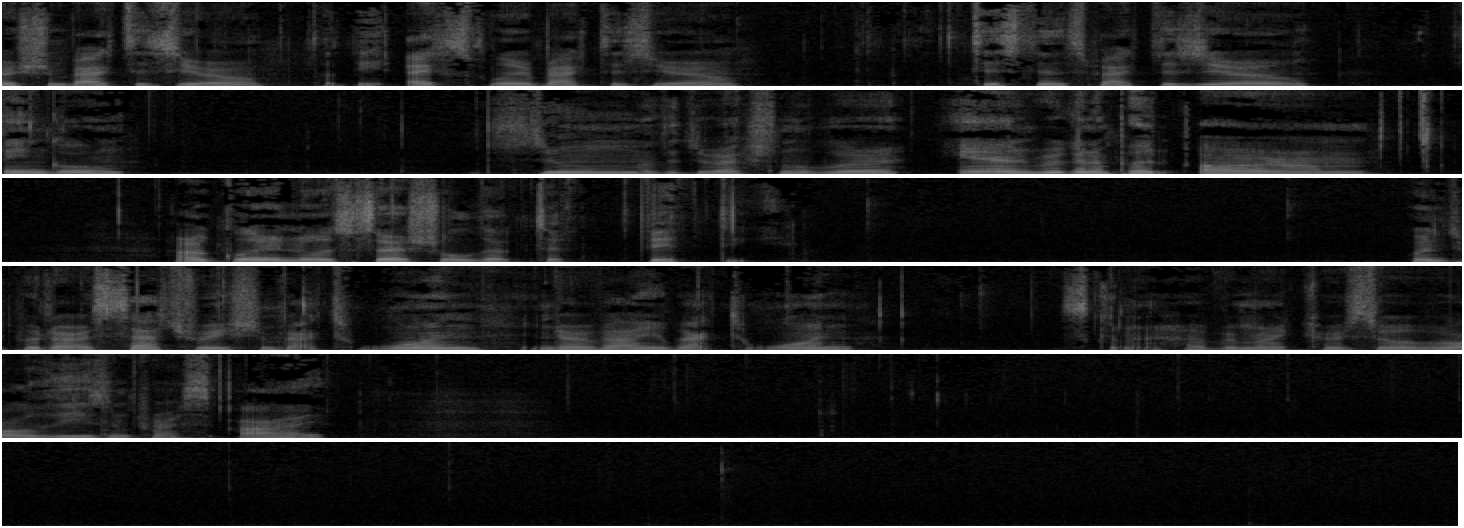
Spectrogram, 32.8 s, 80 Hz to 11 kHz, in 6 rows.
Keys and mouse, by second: 23.8 i, 24.6 i, 25.4 i, 26.5-29.8 typing.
